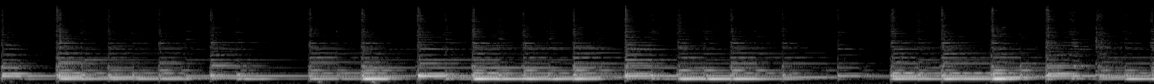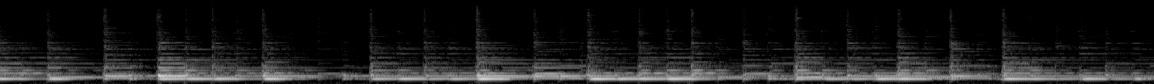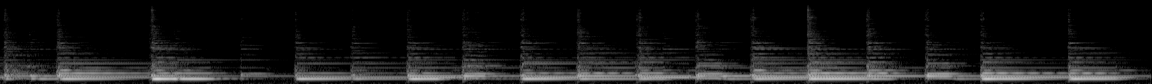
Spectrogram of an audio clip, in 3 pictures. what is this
Amateur Ukulele Music Loop
I once played an uke
It sounded okay
I just had to look
At the chords on a page.
This is a calm background melody performed on a ukulele, cut to a seamless loop.
background-music, cheerful, cute, easy, gapless, happy, instrument, listening, loop, music, seamless, simple, small, tiny, uke, ukulele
